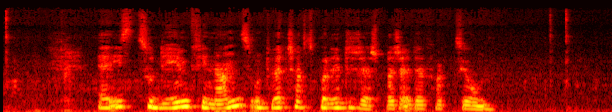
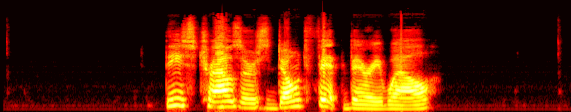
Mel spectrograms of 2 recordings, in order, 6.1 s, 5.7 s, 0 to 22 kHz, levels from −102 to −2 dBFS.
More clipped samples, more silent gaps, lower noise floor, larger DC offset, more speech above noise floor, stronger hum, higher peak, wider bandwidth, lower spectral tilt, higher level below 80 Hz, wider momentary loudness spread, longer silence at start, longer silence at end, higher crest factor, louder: neither; neither; second, -67 dBFS vs -81 dBFS; neither; second, 35 dB vs 67 dB; neither; second, -16 dBFS vs 0 dBFS; first, 15 kHz vs 12 kHz; first, -7.5 dB/octave vs -4.5 dB/octave; about the same, -60 dBFS vs -62 dBFS; about the same, 11 LU vs 11 LU; second, 0.65 s vs 1.65 s; second, 1.2 s vs 1.45 s; about the same, 18 dB vs 16 dB; second, -33 LUFS vs -14 LUFS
